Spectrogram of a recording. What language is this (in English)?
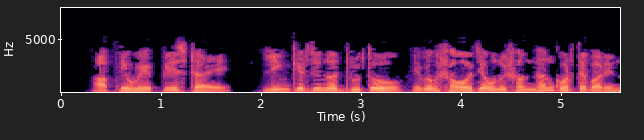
Bangla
